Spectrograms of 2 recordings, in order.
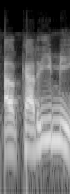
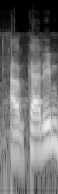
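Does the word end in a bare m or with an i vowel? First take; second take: i vowel; bare m. First: The word ends with an added i vowel. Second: The word ends on a bare m sound. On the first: This is the original full form. "kan asalnya" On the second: It is shortened to fit the meter. "bisukunil min lil wazni"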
